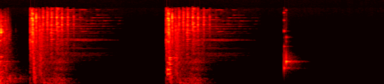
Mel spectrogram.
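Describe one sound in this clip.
Bright menu chimes ring out as selections change.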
